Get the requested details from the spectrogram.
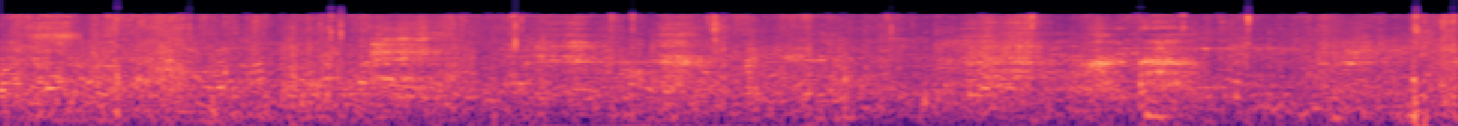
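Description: People talk in a large room with a slight echo.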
